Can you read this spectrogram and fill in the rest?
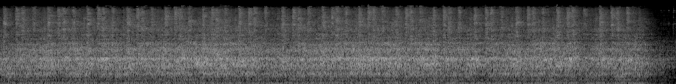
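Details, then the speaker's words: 1964 Pontiac 389 V8 first start after rebuild: uneven running with fast ticking rattle about four per second over hissy exhaust; owner guesses timing for the rough run and attributes noise to exhaust manifolds not fully tightened, exhaust smell. "that wasn't much of a moment but she did start and my guess is that's timing"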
